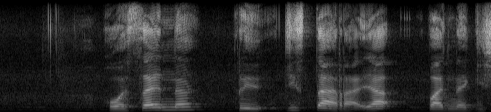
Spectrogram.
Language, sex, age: Northern Sotho, male, 22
